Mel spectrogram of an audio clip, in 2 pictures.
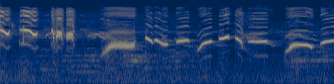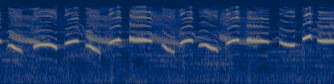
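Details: Tame caged Chinese hwamei, a big-bodied bird said to sing loudly and well and to fight well, delivering a loud run of clear whistled notes, many short rising and falling slurs repeated in quick succession with some buzzy high phrases at the start.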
